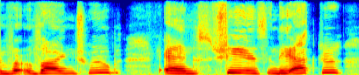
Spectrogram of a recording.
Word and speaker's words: Vayntrub: I looked it up, and like it showed the phonetic pronunciation, and from what I could tell, it was pronounced Milana of Vin or Vayntrub, and she is the actor.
